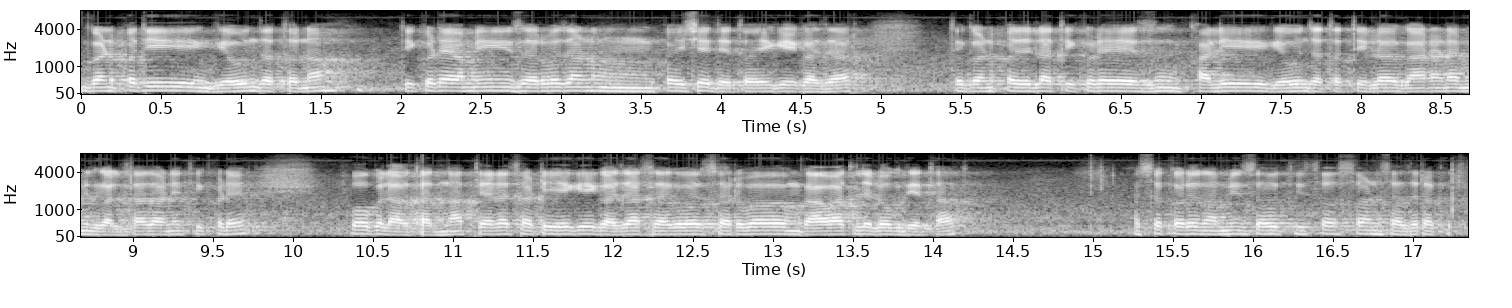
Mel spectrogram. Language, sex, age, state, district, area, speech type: Goan Konkani, male, 45-60, Goa, Pernem, rural, spontaneous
